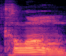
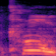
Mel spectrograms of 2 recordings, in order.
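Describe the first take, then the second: First: The name is said like English 'Cologne'. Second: The name is said like German 'Köln'. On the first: "some of you pronounce that as Cologne" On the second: "I'm going to pronounce it as the Cone Concert"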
